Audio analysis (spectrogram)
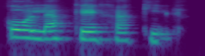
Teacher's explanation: la letra c q y K que representan a la oclusiva velar sorda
